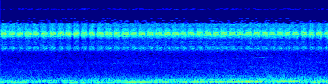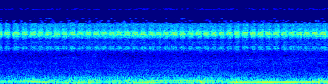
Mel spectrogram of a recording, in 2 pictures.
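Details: Cicadas in an Italian park, their dense shrill buzzing chorus steady and unbroken with a strong high band and a lower harmonic, pulsing faintly about three times a second; low wind rumble and distant traffic underneath.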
